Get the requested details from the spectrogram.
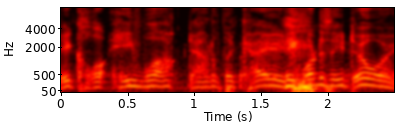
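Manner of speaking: high, slow, stretched-out wrestling-commentator voice. Mimicking a commentator who talked over others: Jesse Ventura impression. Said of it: "That was a good impression".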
